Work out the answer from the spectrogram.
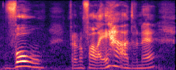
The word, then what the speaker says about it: Vow: é presidente do grupo como é que você pronuncia isso para não falar errado grupo V vou para não falar errado né grupo v e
